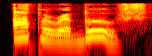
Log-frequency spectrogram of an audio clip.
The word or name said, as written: opera bouffe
